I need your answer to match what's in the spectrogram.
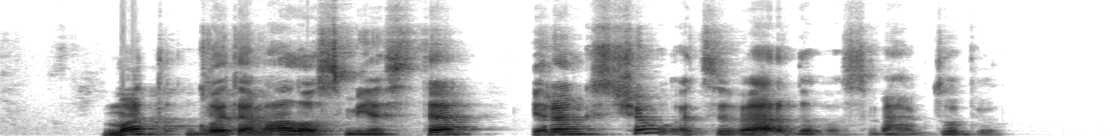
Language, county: Lithuanian, Klaipėda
